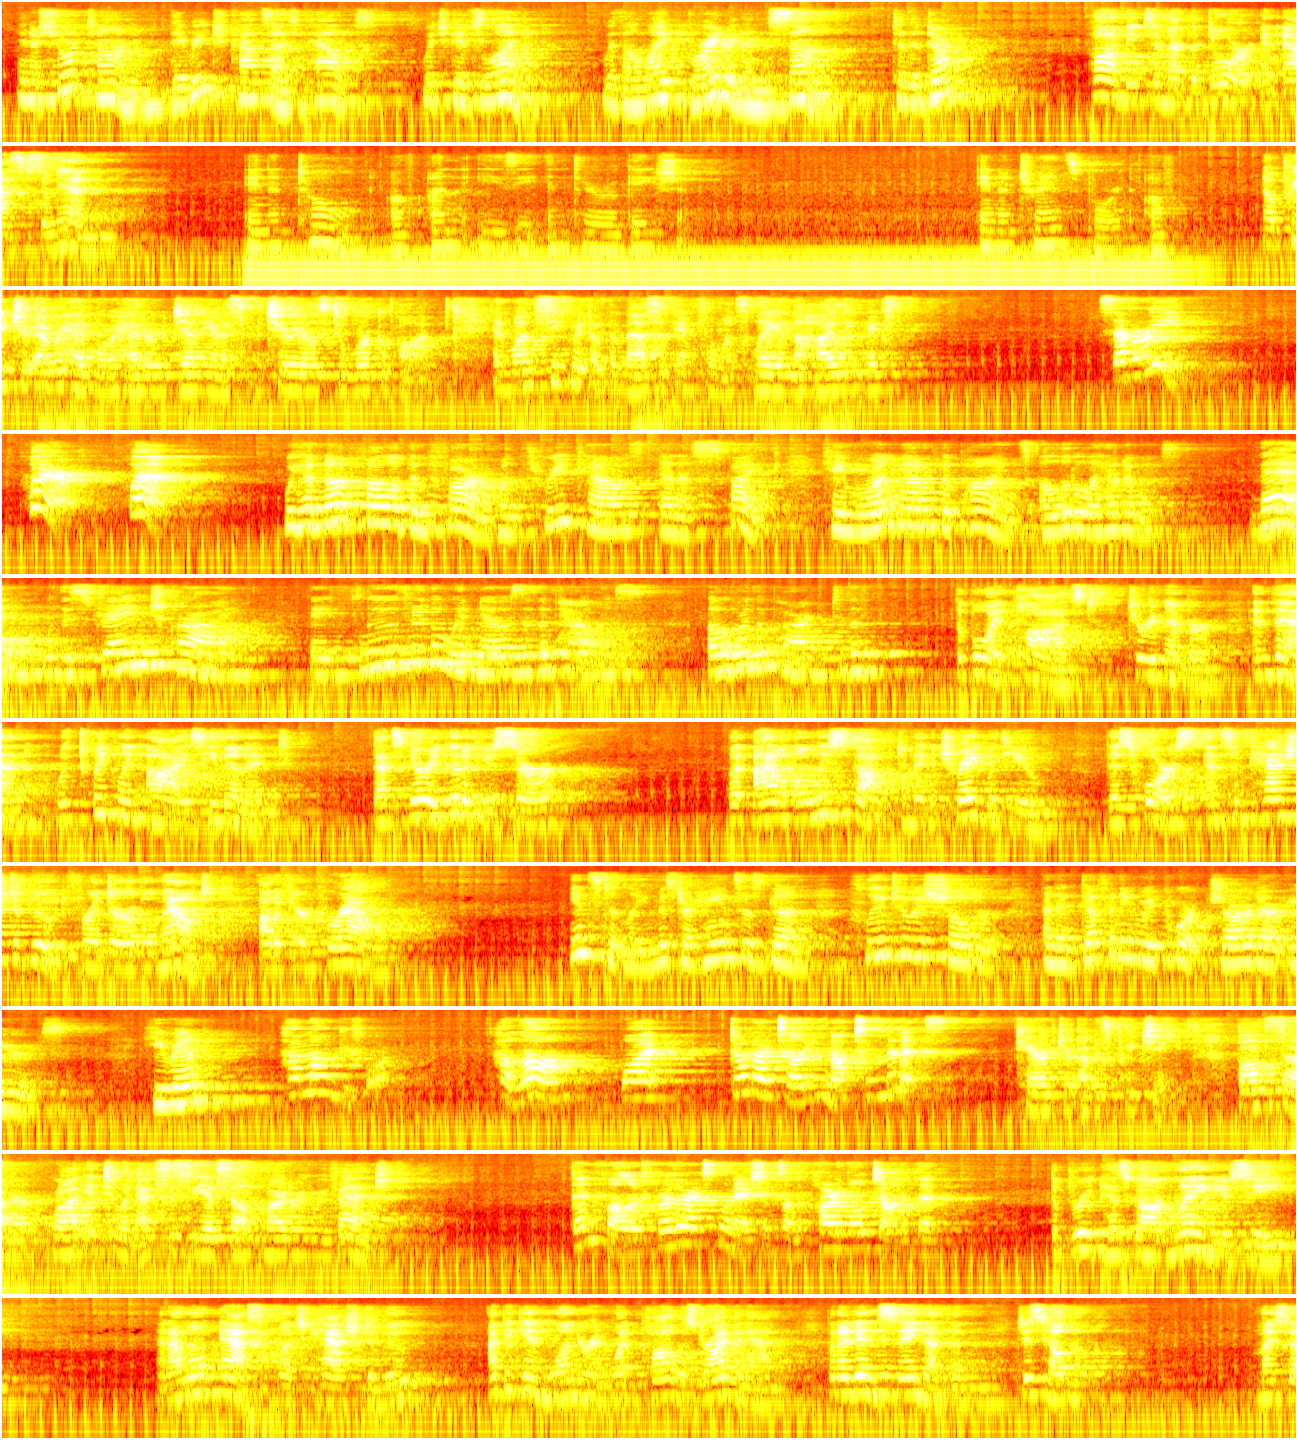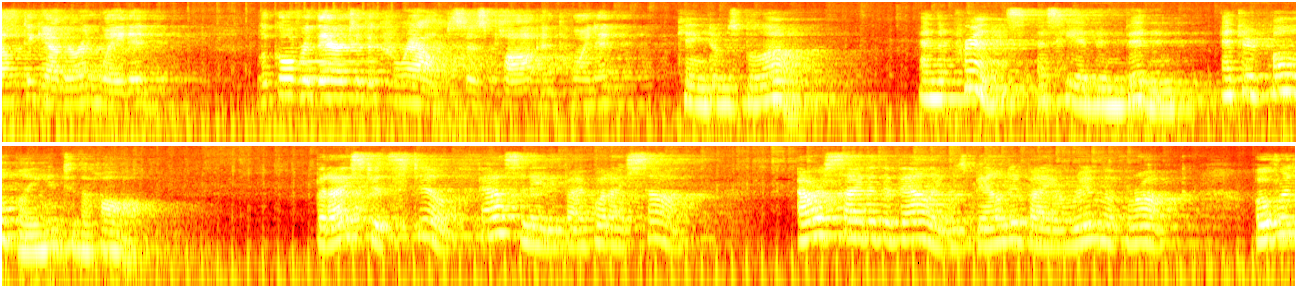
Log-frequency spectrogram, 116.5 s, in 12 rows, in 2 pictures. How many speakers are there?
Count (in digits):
7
